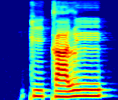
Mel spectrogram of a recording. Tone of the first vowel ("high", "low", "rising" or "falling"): low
